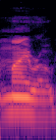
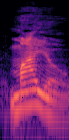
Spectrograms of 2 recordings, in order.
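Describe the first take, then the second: First: The syllable is said with an r sound. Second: The syllable is said without an r sound. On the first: The speaker calls it wrong. "not myro" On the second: The speaker calls it right. "Myo, myo, not myro"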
